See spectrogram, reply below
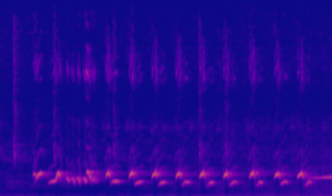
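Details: White-rumped shama with canary song fill: a quick warbled opening, then a bouncy two-note phrase of high and lower whistled slurs, repeated about twice a second for several seconds, over a steady low hum.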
